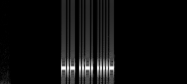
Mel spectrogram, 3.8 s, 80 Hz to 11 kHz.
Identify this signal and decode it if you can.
Morse code, heard as a keyed tone, about 37 wpm, 700 Hz. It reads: KF4
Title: USA Call Sign Prefixes - Repeated 2x - 40wpm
